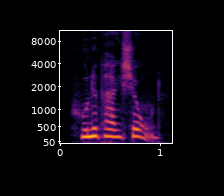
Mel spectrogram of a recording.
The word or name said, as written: hundepension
